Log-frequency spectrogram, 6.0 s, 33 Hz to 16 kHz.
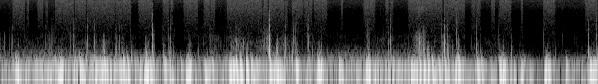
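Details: Loud, rapid low thumps around 130 a minute under rumbling heavy breathing, recorded during a breath-hold after exercise: fast heartbeat after exercise.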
